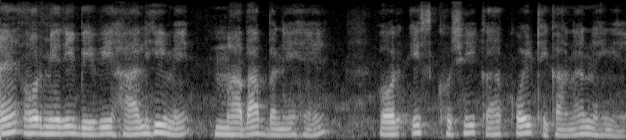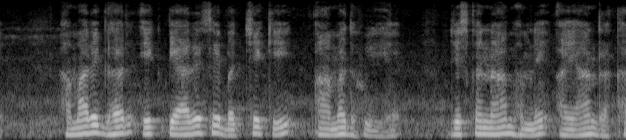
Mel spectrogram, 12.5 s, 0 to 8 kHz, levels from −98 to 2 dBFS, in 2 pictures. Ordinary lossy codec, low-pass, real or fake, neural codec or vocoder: none; none; fake; codec, 16 kHz, 8 kbps, FreqCodec, smaller model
